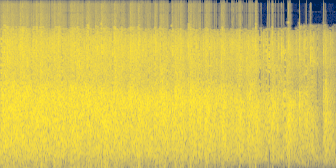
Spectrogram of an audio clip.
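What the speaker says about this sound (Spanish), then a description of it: "Denle un fuerte aplauso al Señor." A church congregation gives loud, sustained applause during a service, a thick wash of many hands clapping close and strong that thins slightly toward the end.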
